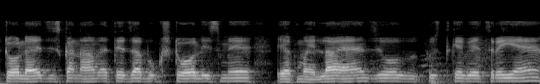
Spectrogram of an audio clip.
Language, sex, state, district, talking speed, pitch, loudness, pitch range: Hindi, male, Rajasthan, Churu, 190 wpm, 140 Hz, -22 LUFS, 135-145 Hz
